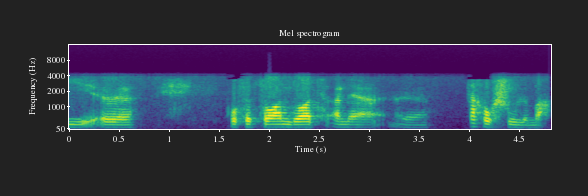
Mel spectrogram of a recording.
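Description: At a moderate pace, a man speaks. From Germany, Paderborn area (East Westphalia). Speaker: hypnotherapist and lecturer. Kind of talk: interview. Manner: hesitant, many fillers.

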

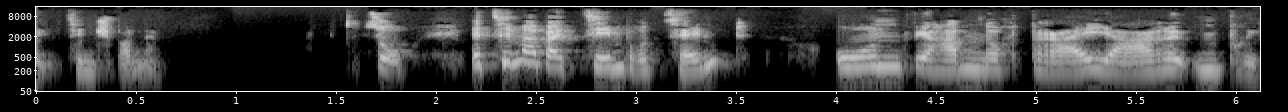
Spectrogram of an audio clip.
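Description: A woman speaks at a fairly slow pace, somewhat breathy. The sound is dry and close, with no echo. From Austria. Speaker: bond portfolio manager. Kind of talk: interview.

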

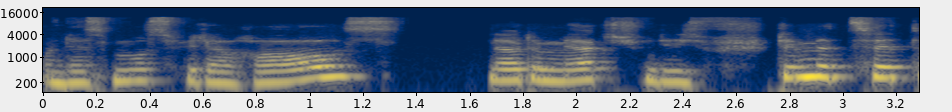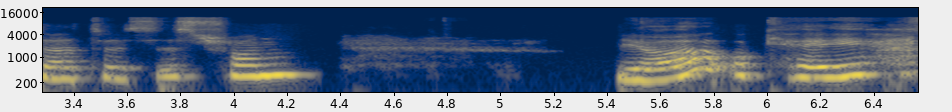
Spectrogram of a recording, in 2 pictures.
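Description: A woman's high voice with a dark, mellow tone, very slow and broken by long, frequent pauses. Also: ordinary pitch variation. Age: 50s. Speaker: yoga and communication teacher. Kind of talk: interview.

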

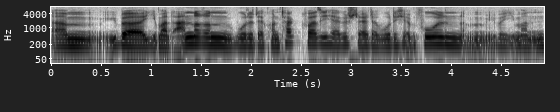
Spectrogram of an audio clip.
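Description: In a fairly low voice with a dark, mellow tone, a woman speaks in a monotone, flat way. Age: 30s. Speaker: women's football coach and teacher. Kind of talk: podcast interview. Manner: somewhat halting, with repetitions and fillers.

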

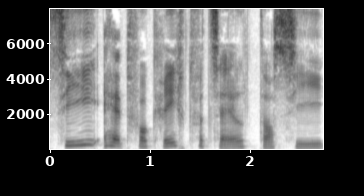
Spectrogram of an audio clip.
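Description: A woman with a Swiss accent talks at a very slow pace with lively intonation, in a dry, close sound with no echo. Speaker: court reporter. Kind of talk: casual chat.

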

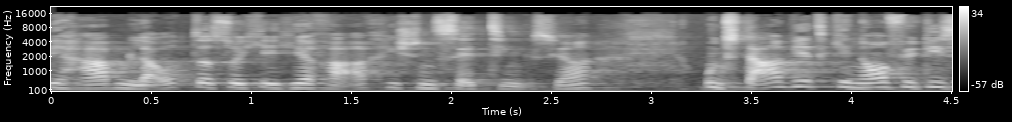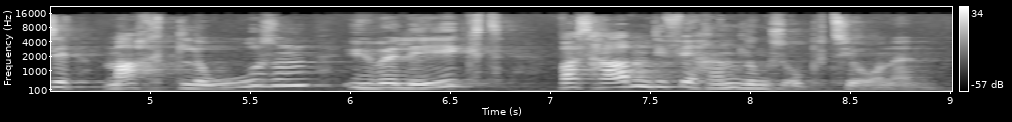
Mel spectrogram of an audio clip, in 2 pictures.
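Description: With a Viennese accent and a medium pitch, a woman speaks at a fairly slow pace amid audible room echo and noticeable background noise. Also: ordinary pitch variation. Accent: Austrian (Viennese). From Vienna, Austria. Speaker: theology professor. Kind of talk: lecture.

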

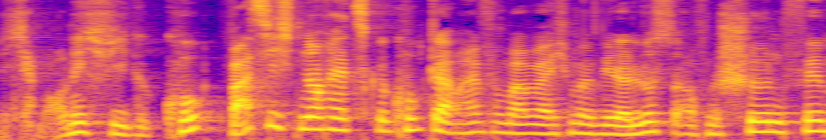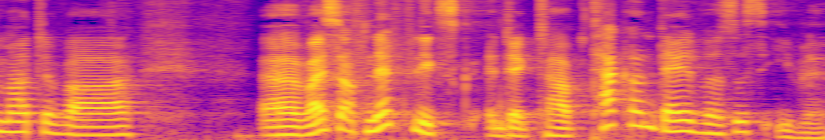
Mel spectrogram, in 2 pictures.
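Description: Very wide pitch swings mark this man's fairly high voice. He talks at a very fast pace. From Bavarian Swabia (Unterallgäu), Germany. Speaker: podcast co-host. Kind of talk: casual chat. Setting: same room with co-host.

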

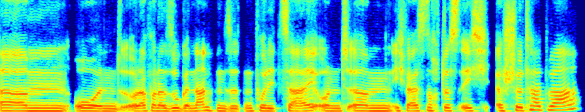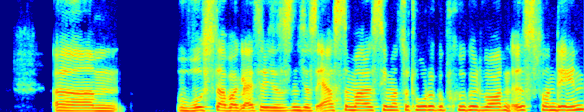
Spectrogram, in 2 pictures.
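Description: Over a quiet background, a woman talks at a moderate pace with a fairly high pitch, ordinary pitch variation and very even loudness. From Germany, Iranian family. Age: 20s. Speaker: activist and social media manager. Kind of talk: interview. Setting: video call. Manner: hesitant with many fillers.

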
